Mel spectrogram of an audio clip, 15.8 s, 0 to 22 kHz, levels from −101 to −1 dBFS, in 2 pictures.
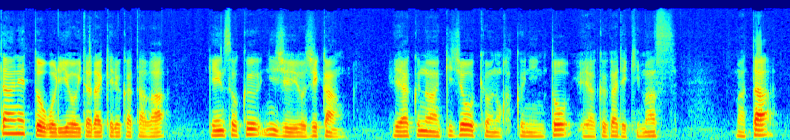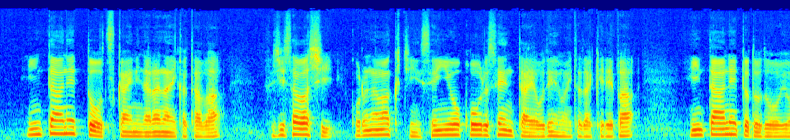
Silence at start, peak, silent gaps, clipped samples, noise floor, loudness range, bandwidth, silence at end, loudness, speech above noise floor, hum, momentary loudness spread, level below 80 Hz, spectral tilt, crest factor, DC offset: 0 s; 0 dBFS; none; under 0.1%; -51 dBFS; 2 LU; 17 kHz; 0 s; -22 LUFS; 30 dB; none; 9 LU; -60 dBFS; -6.5 dB/octave; 22 dB; under 0.1%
